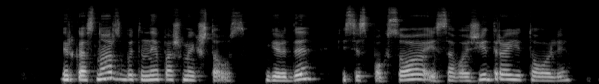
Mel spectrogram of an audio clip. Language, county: Lithuanian, Kaunas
